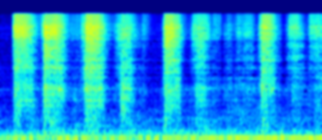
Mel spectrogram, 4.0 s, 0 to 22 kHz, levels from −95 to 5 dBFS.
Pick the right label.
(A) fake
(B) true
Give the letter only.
A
